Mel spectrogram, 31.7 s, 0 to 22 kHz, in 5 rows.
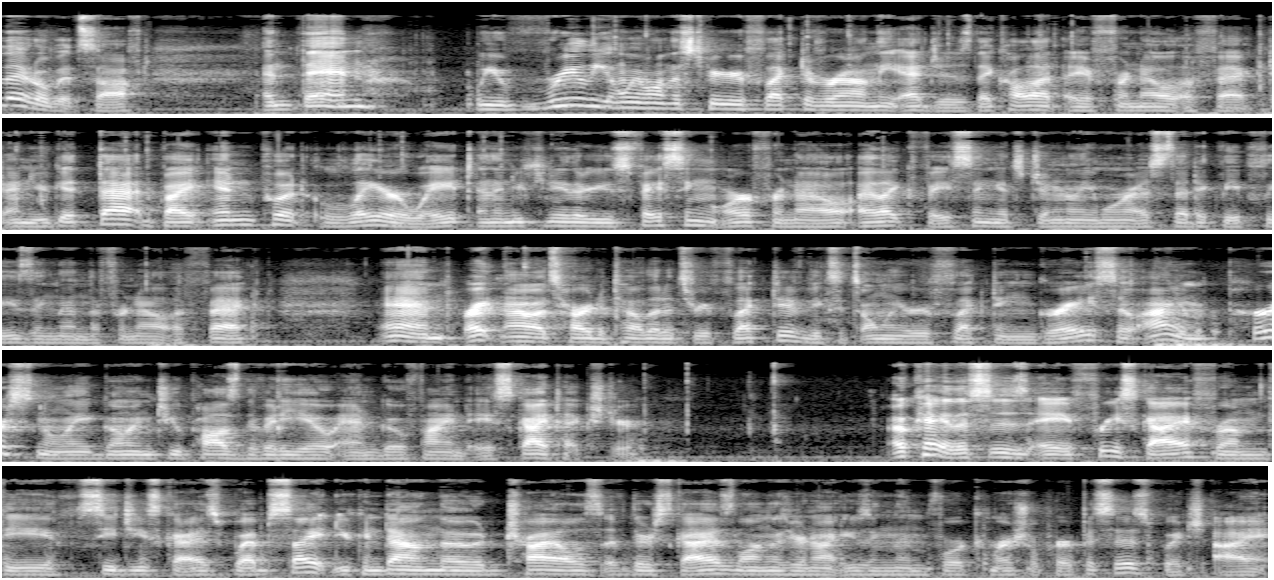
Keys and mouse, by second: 3.2-6.6 right drag, 3.4 g, 4.4 g, 6.6 click, 6.6 shift+a, 9.1-12.2 drag, 14.2 middle click, 15.6 KP_1, 27.6 middle click, 27.8 middle click.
